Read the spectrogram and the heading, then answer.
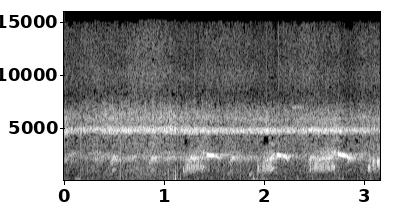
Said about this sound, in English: Here they are, the crickets, the frogs, the cicadas and all their brood. The noises come to you from Stirling Island in the Treasury Group, which, as you all know, is at present occupied largely by New Zealanders.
